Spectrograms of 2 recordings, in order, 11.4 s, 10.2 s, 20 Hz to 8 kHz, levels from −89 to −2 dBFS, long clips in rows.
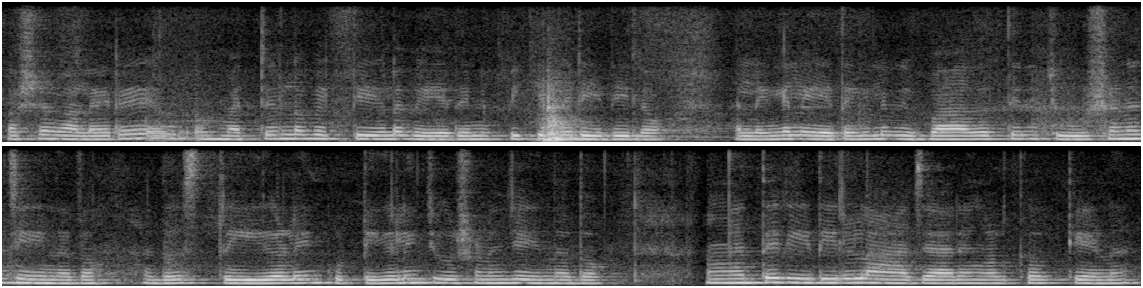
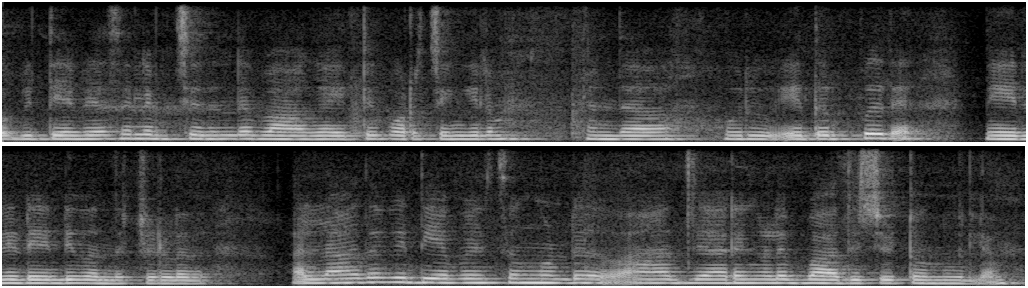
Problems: none marked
